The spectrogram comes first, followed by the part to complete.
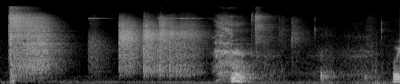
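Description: A single rifle shot fired into a box, sharp and ringing briefly in the room, followed by a scatter of lighter clatters and clinks over the next couple of seconds.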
